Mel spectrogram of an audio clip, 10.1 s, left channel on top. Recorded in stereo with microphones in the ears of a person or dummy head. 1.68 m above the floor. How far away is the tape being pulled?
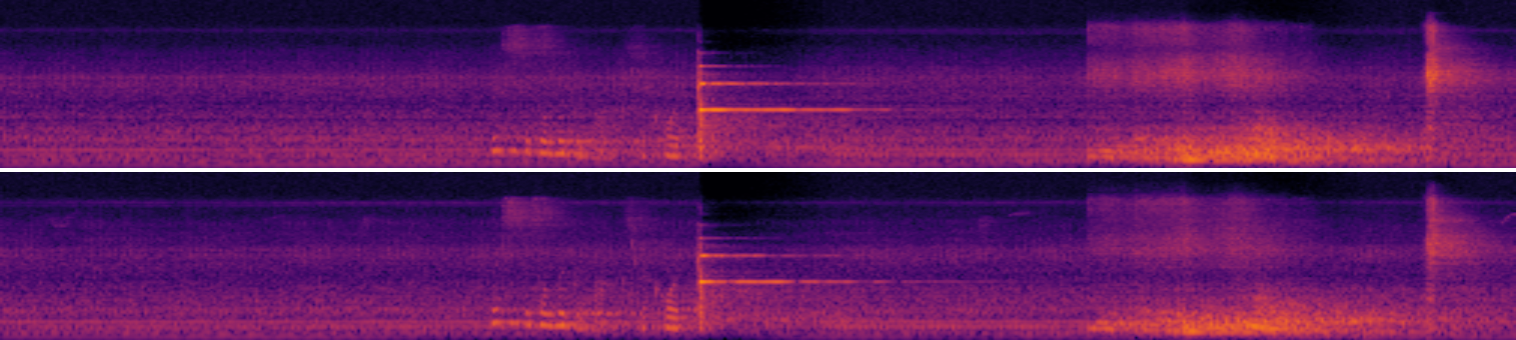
About 1.6 m.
